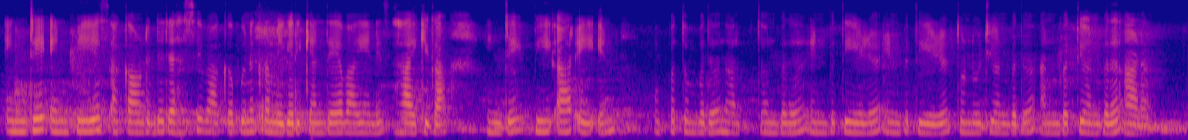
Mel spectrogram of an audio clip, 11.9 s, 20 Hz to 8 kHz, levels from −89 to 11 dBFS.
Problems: low volume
